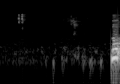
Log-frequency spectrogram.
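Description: Computer mouse double-clicked: two quick, faint clicks close together about a third of a second in.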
